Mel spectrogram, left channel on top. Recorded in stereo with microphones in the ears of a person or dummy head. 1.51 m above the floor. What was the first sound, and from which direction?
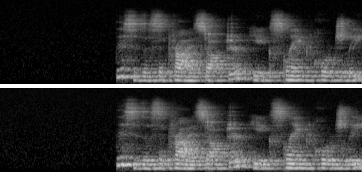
A woman speaking, 20° left (ahead or behind).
